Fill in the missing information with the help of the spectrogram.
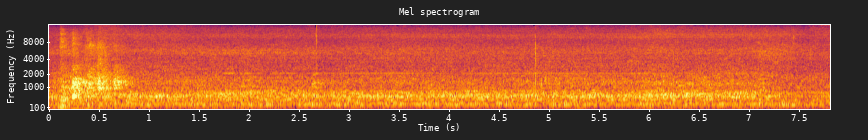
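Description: A vacuum cleaner running steadily, a constant droning hum. A short burst of noise comes just at the start.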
